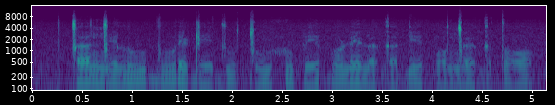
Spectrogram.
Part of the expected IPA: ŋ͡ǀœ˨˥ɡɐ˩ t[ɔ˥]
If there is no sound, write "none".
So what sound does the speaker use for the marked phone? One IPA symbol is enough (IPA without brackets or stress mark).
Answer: ɔ˥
